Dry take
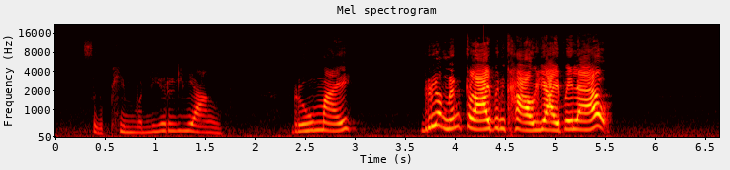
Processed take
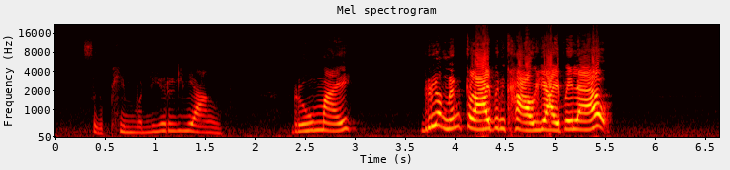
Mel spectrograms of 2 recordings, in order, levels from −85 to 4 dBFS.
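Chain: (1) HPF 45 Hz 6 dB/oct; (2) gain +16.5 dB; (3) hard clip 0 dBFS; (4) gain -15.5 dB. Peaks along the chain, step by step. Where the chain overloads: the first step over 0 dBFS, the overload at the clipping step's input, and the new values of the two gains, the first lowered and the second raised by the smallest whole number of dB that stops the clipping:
-8.5, +8.0, 0.0, -15.5 dBFS; step 2, 8.0 dB; step 2 +8.5 dB, step 4 -7.5 dB

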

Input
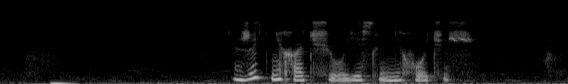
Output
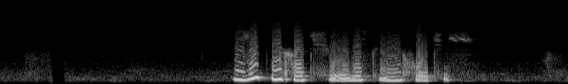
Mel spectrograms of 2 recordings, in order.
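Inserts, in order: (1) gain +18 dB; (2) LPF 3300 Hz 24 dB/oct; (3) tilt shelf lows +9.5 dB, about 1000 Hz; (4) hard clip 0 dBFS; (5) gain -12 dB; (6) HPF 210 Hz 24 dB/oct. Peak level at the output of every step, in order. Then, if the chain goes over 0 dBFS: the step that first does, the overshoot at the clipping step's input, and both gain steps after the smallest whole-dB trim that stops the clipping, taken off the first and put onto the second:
+2.0, +2.0, +9.5, 0.0, -12.0, -8.5 dBFS; step 1, 9.5 dB; step 1 +8 dB, step 5 -2 dB

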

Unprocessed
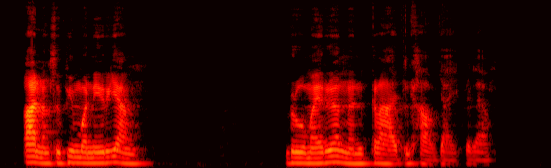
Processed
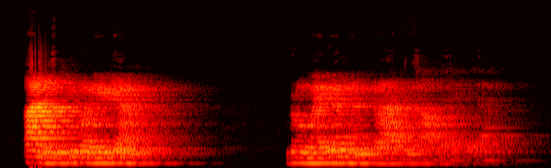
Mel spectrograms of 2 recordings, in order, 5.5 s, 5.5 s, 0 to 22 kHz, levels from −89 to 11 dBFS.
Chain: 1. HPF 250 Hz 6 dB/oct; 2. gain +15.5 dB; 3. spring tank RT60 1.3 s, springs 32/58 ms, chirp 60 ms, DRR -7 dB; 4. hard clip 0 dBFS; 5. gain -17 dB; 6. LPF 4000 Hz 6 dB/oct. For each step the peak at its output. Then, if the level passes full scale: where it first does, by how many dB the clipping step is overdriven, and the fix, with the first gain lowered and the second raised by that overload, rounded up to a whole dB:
-13.5, +2.0, +4.5, 0.0, -17.0, -17.0 dBFS; step 2, 4.5 dB; step 2 +10.5 dB, step 5 -12 dB

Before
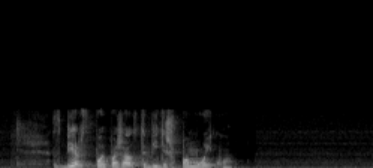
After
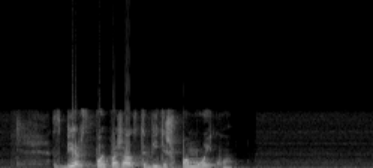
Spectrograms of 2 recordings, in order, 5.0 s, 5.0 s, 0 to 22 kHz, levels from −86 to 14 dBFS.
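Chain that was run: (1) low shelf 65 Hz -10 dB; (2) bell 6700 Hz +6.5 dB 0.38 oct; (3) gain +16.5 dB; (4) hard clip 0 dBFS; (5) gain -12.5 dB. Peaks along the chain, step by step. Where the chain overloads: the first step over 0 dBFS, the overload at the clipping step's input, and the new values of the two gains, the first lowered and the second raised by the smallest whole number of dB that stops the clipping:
-13.0, -13.0, +3.5, 0.0, -12.5 dBFS; step 3, 3.5 dB; step 3 +12.5 dB, step 5 -8.5 dB

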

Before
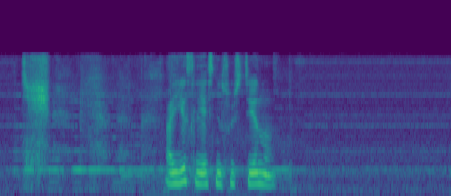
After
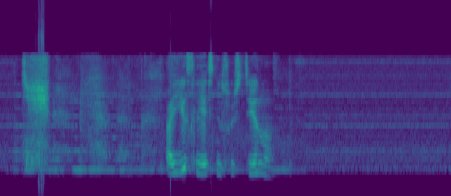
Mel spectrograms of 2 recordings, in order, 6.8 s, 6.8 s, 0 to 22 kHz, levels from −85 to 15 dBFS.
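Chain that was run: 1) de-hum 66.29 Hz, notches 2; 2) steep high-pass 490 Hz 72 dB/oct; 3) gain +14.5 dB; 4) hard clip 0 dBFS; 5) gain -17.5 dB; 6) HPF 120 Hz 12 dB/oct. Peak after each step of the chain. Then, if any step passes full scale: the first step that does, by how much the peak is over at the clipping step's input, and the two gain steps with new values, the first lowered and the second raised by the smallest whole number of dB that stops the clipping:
-7.5, -8.0, +6.5, 0.0, -17.5, -17.0 dBFS; step 3, 6.5 dB; step 3 +7.5 dB, step 5 -10.5 dB

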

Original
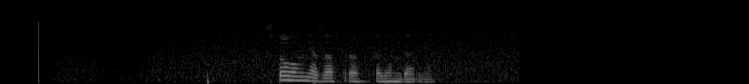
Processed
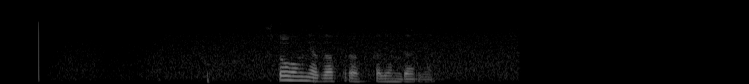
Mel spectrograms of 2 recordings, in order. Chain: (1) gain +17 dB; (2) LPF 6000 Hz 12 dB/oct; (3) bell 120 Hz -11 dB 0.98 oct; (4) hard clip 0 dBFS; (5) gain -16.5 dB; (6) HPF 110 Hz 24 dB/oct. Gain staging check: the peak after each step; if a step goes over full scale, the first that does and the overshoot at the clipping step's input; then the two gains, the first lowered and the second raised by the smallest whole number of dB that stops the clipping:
-3.0, -4.0, -4.5, -4.5, -21.0, -22.0 dBFS; no overload

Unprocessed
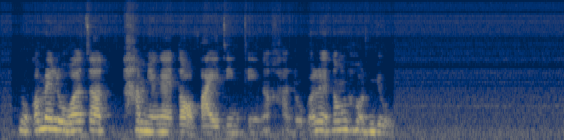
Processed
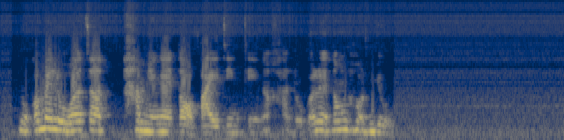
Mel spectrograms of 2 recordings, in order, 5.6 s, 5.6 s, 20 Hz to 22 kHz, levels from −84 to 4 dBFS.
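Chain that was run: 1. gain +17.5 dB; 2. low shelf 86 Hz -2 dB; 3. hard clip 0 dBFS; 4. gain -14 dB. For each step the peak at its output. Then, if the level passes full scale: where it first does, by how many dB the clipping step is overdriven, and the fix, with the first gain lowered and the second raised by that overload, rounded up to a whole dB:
+7.5, +7.5, 0.0, -14.0 dBFS; step 1, 7.5 dB; step 1 +9.5 dB, step 4 -6 dB

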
